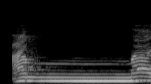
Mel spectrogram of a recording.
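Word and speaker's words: عَمَّ: bertasdid itu berhenti pada huruf Ma dengan dengung am ada ada getar di hidung bagian atas ini namanya gunah am ditahan am setelah itu pendek Amma ya hati-hati bacanya Ya Amma yatasalun itu bacanya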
